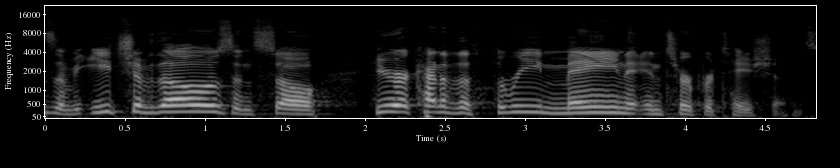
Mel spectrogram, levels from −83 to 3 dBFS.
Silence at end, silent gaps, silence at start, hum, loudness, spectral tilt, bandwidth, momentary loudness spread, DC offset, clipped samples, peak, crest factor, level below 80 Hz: 0.25 s; none; 0 s; none; -32 LUFS; -4.5 dB/octave; 14 kHz; 15 LU; under 0.1%; under 0.1%; -14 dBFS; 18 dB; -64 dBFS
